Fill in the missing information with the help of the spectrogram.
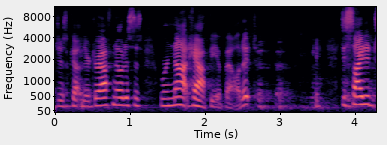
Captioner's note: audience chuckling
